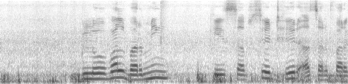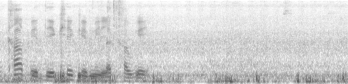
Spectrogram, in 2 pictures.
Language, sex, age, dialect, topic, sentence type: Bhojpuri, male, 41-45, Western, agriculture, statement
